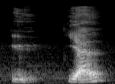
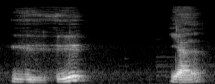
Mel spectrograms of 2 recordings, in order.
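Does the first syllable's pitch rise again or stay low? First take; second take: stays low; rises again. First: The first syllable dips low and stays low. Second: The first syllable dips low, then rises again. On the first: The speaker calls it right. "而是语言" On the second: The speaker calls it wrong. "我们也不是读成语言"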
